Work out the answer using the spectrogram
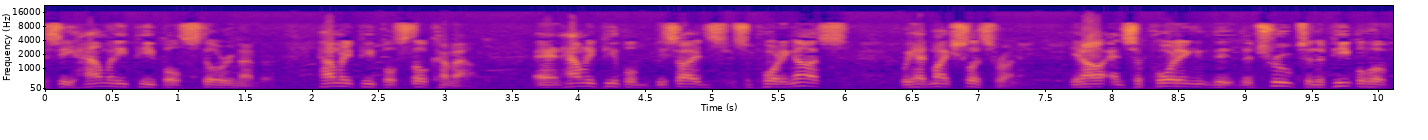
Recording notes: live form The Tunnel to Tower 5k Walk Run at Orleans Square in Savannah Georgia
